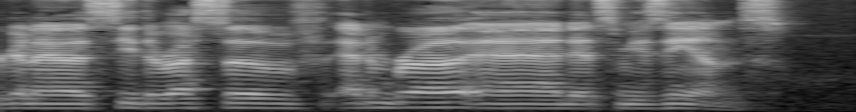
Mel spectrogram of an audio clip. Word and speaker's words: Edinburgh: so that was central Edinburgh pronounced Edinburgh not Edinburgh as I've been wrongfully saying for years on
